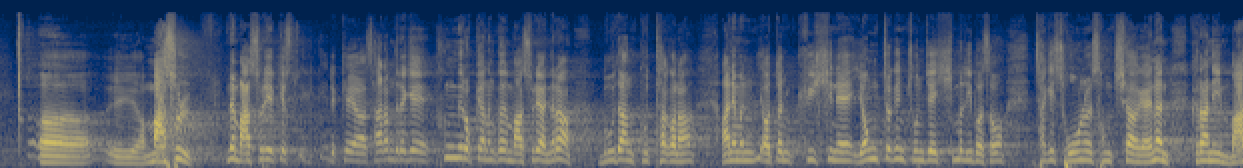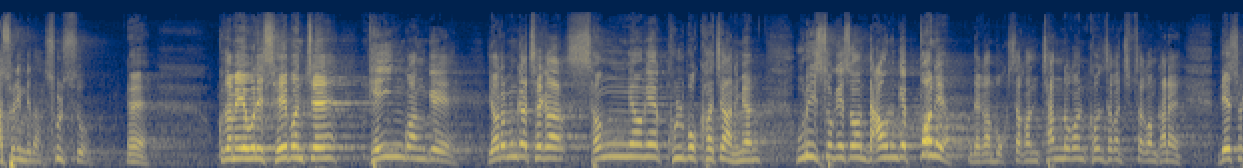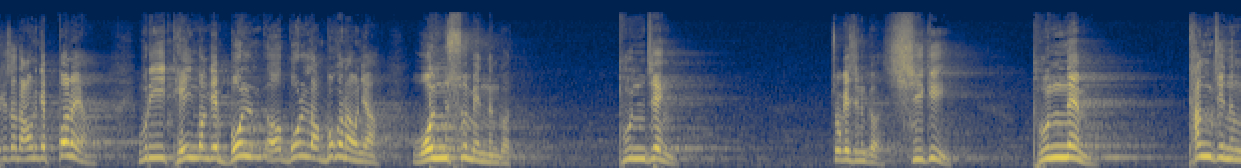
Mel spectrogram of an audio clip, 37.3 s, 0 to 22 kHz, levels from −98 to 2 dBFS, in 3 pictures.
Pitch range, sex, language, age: 215-270 Hz, male, Korean, 40-59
